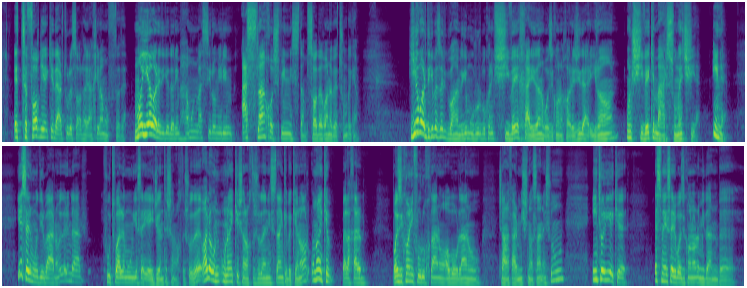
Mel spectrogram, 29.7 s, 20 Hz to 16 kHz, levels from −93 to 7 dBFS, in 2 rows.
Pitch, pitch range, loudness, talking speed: 130 Hz, 120-160 Hz, -18 LUFS, 170 wpm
